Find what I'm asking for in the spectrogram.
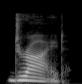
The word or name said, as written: dried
